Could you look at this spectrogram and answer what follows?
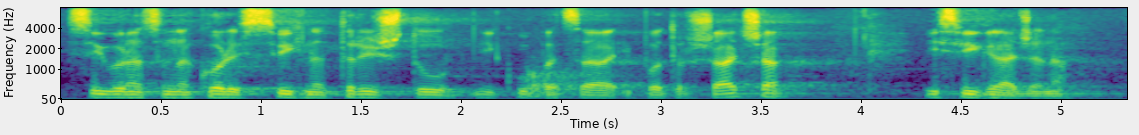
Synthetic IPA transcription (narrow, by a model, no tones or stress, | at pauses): siɡuɾansamnako̞ɾist̪sʋixnat̪r̩ʒiʃt̪uikʰupat̪saḭpo̞t̪ɾo̞ʃaːt͡ʃa | isʋiɣɡɾad͡ʒa̰na̰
